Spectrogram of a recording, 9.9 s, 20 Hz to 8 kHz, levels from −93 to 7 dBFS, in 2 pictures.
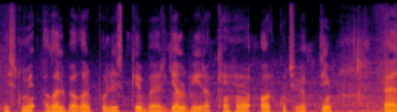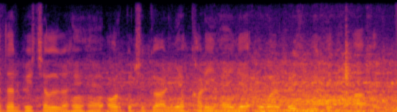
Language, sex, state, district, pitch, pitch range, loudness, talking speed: Hindi, male, Madhya Pradesh, Katni, 130 Hz, 120-135 Hz, -17 LUFS, 175 wpm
